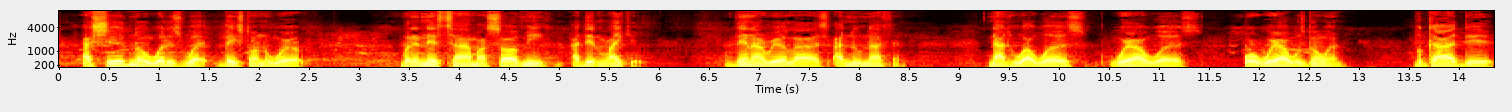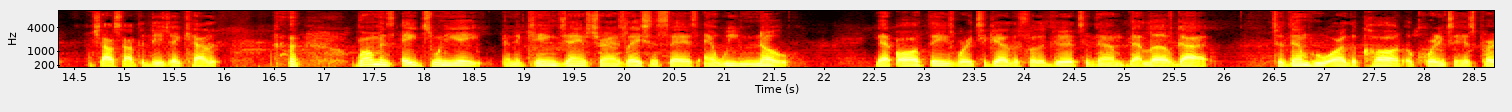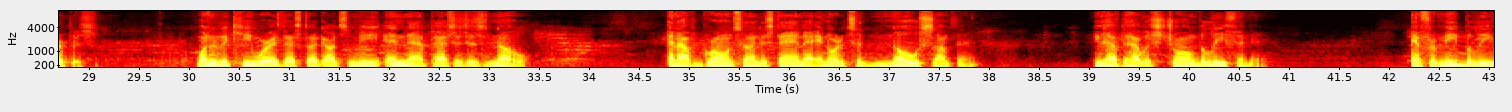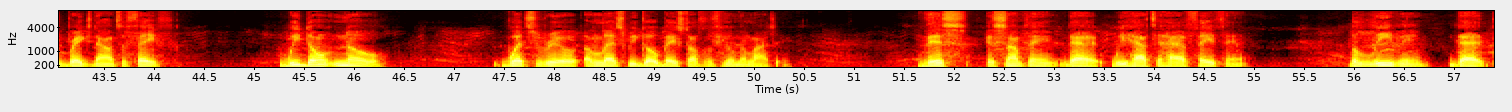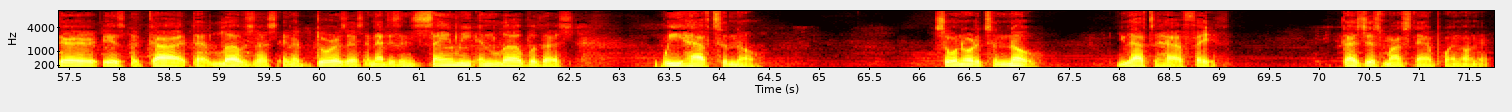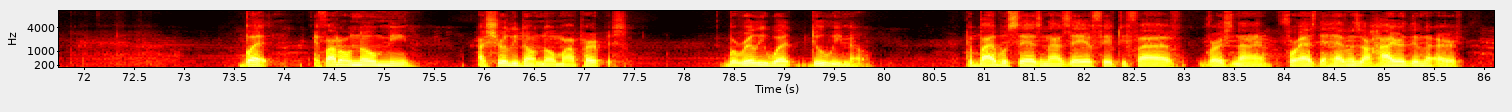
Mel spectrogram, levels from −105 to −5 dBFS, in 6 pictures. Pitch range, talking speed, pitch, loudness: 90-105 Hz, 155 wpm, 95 Hz, -19 LUFS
